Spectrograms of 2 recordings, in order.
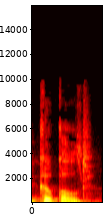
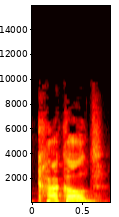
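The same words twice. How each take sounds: First: "cuckold" with the first vowel as COO; mispronounced cuckold. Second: "cuckold" with a short UH, as KUK-uld; corrected cuckold. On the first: Reader unsure of the word in the article, says "cuckold" as KOO-kuld. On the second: Reader trying the word for the audience, says "cuckold" as KUK-uld. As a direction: say "cuckold" with first vowel as in cup. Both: Real, not acted. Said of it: "Somebody tell me how to pronounce cuckold".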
